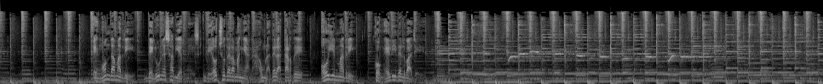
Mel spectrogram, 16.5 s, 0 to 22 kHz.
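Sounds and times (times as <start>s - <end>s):
upbeat steadily pulsing music track: 0.0s - 16.4s
speech: 1.8s - 8.6s
person whistling a short tune: 9.5s - 16.3s.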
